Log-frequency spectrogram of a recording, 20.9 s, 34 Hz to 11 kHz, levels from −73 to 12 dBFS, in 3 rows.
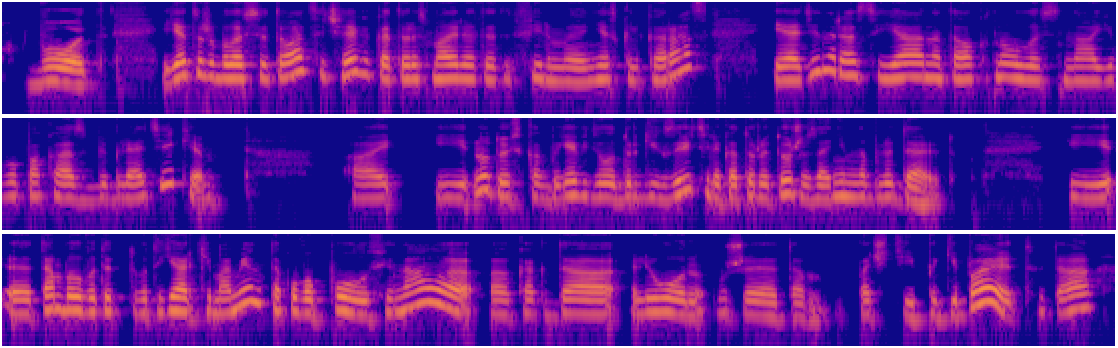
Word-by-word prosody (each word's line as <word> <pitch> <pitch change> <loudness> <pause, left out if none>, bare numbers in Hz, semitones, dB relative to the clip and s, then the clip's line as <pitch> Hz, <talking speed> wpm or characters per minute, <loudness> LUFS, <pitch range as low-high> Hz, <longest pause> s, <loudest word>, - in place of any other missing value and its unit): Вот, 170 -2 +4 0.3
и - - -7
я 240 +3 +6
тоже 255 -2 -1
была 220 -1 +5
в - - -5
ситуации 245 +6 +1
человека, 270 +3 +1
который 215 -1 +1
смотрел 215 0 +2
этот 205 -1 -7
фильм, 200 -4 -5
э, 180 -1 0
несколько 200 -1 -3
раз. 380 0 -2 0.4
И 200 - 0
1 275 +12 +2
раз 255 -4 0
я 230 +2 +3
натолкнулась 215 -2 -2
на 195 0 -5
его 200 +1 -7
показ 195 -3 -2
в - - -17
библиотеке. 185 - -3 0.8
А, 180 0 -3 0.3
и 185 0 -6
ну 275 +2 +2
то - - -1
есть 195 - -4
как 190 -2 -6
бы 175 - -7
я 210 +1 +2
видела 190 -2 -2
других 190 0 -6
зрителей, 225 -2 -1
которые 180 +1 -1
тоже 220 -3 0
за 175 -1 -1
ним 200 +1 -2
наблюдают. 190 -1 -2 0.7
И, 185 -1 -2
э, 185 0 +2
там 230 +4 +2
был 225 -1 +5
вот 205 +1 -2
этот 210 -1 -4
вот 190 +1 -7
яркий 210 0 +3
момент 295 - +1
такого 210 -2 +1
полуфинала, 215 - +3
а, 185 -1 -3
когда 185 0 0
Леон 190 -2 0
уже 175 -4 -2
там 155 0 -9 0.2
почти 180 -2 -6
погибает, 180 - +4
да, 220 +5 -1
200 Hz, 170 wpm, -23 LUFS, 185-225 Hz, 0.8 s, я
